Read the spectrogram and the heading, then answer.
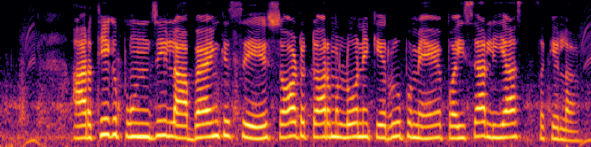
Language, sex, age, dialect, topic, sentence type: Bhojpuri, female, <18, Southern / Standard, banking, statement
